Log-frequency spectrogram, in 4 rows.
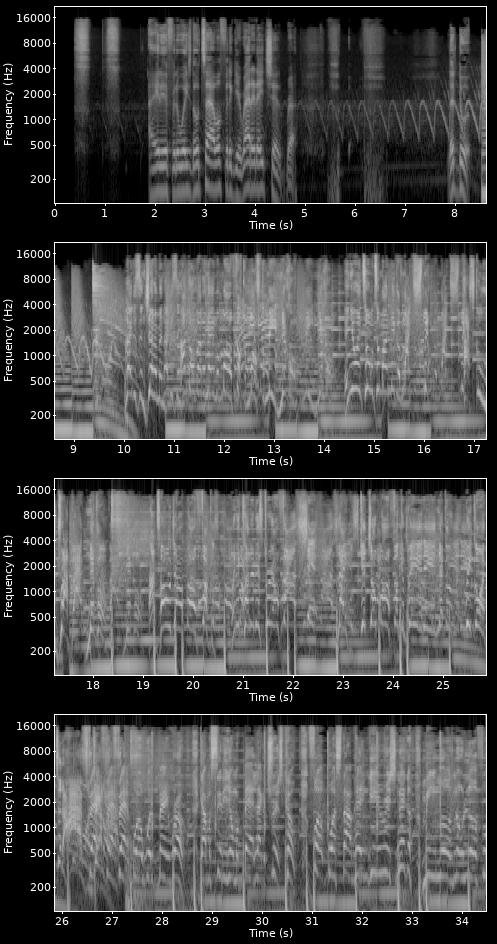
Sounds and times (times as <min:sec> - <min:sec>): Police car (siren): 0:04.7 - 0:10.6, 0:18.7 - 0:27.4
Music: 0:08.6 - 0:34.4.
